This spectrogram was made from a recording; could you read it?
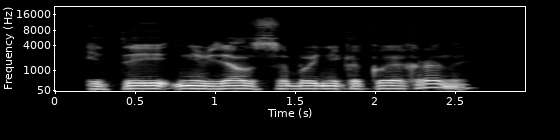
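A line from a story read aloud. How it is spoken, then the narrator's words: Muttering. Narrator (Russian): пробормотал Ринсвинд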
